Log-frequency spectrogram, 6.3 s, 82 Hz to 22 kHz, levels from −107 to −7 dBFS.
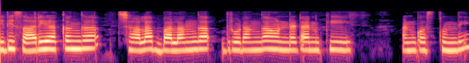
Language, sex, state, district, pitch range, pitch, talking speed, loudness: Telugu, female, Andhra Pradesh, Visakhapatnam, 265-290 Hz, 270 Hz, 85 wpm, -16 LUFS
